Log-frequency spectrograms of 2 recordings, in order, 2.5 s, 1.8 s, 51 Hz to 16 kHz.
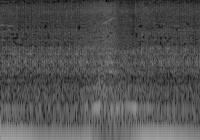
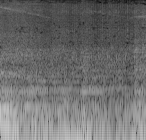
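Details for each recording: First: Renault Megane 3 1.5 dCi 106 hp, cold engine just after starting, after glow plug replacement (a damaged plug caused fault codes): steady, even, quiet diesel idle clatter with no misfire; errors no longer appear. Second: Renault Megane 3 1.5 dCi 106 hp diesel, cold start in very low temperature, recorded in the engine bay: uneven clatter with a wavering beat that won't settle. A failing glow plug leaves one cylinder misfiring; the glow plugs are replaced.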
